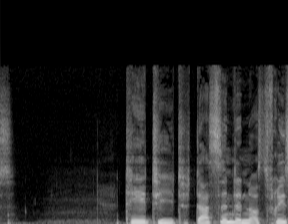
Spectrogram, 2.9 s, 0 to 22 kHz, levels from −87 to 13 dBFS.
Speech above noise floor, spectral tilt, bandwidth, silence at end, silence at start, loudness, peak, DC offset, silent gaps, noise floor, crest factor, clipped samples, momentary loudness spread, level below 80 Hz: 37 dB; -5.5 dB/octave; 15.5 kHz; 0 s; 0 s; -13 LUFS; -2 dBFS; under 0.1%; none; -50 dBFS; 14 dB; under 0.1%; 12 LU; -42 dBFS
